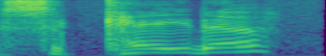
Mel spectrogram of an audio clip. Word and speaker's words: cicada: can now see a cicada or cicada as it's more commonly pronounced in America interesting how we pronounce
